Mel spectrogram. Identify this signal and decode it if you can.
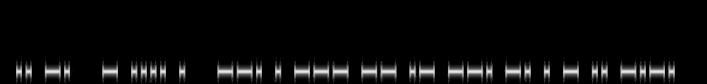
Morse code, heard as a keyed tone, about 25 wpm, 600 Hz. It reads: IN THE GEOMAGNETIC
